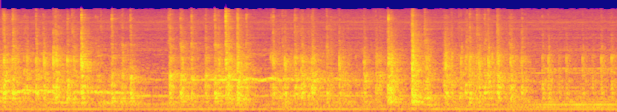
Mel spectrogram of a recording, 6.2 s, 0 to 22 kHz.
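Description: Rapid, irregular typing on the Tano Dragon's keyboard (an American-built Dragon 64), its short-travel, linear keys clicking lightly under both hands.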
